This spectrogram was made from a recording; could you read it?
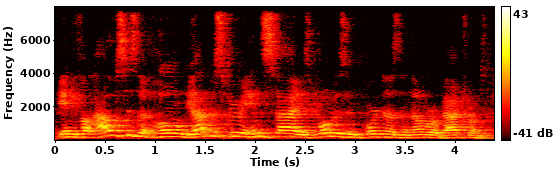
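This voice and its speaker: A man's voice: sits high, fast, a little mellow, a little hiss or hum. A man in his forties from Bulgaria leading a seminar, talking conversationally with frequent restarts and questions to the room. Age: 40s. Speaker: workshop leader. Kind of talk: interactive seminar lecture. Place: large echoey meeting room. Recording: echoey room recording from far off.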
